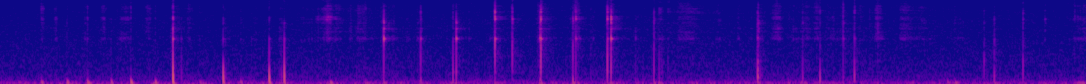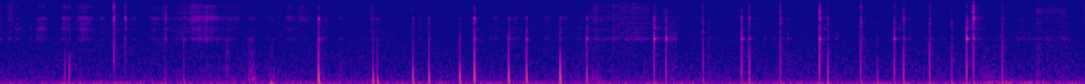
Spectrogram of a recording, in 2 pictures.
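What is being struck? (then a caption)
Small grooved pine wood block. A small solid grooved pine wood block sits near a mini microphone and is tapped and scratched with fingertips and nails. Many short, dry clicks and taps are heard, each with a bright top and no ring, over a low, quiet rumble.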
